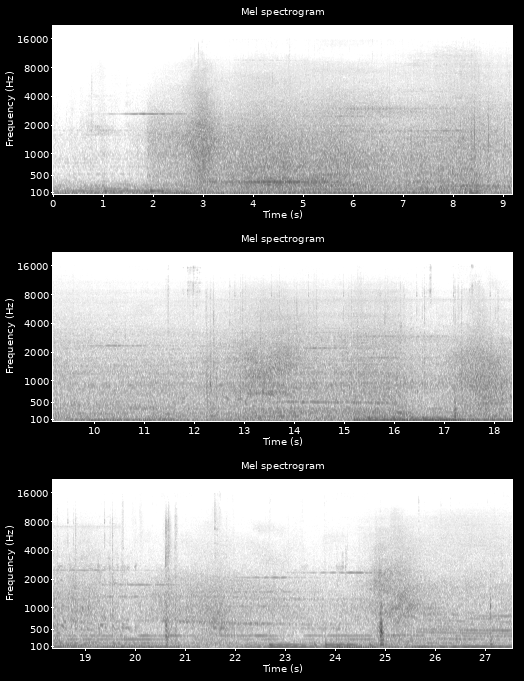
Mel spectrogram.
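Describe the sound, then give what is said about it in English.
A car driving along: a steady low engine and road rumble that continues throughout, with broad whooshing swells rising and fading every few seconds. “Cool, we're in a stolen car.”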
